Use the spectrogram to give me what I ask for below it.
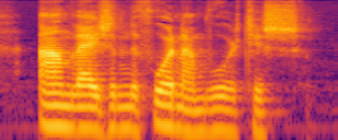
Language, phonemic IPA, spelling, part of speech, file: Dutch, /ˈaɱwɛizəndə ˈvornamˌwordcəs/, aanwijzende voornaamwoordjes, phrase, Nl-aanwijzende voornaamwoordjes.ogg
- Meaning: plural of aanwijzend voornaamwoordje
